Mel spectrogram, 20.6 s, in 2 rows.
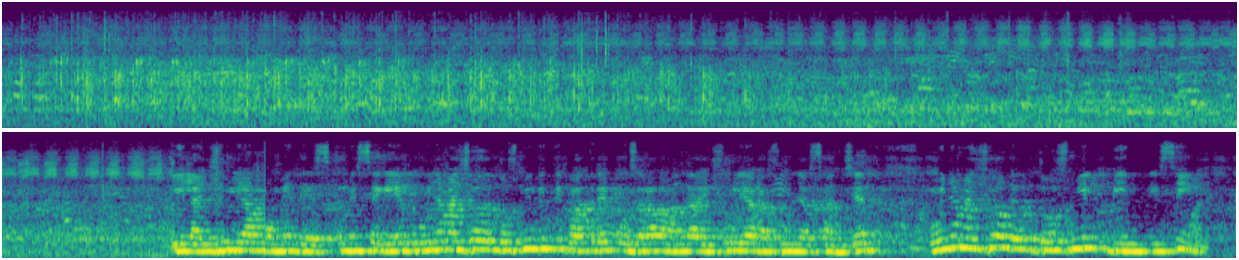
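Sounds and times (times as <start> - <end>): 
audience applause: 0.0 - 10.6
speech: 11.7 - 20.4.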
